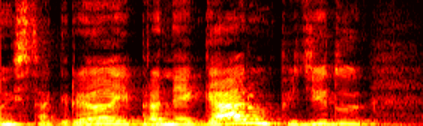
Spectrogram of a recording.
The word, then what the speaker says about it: Instagram: Então, no português a gente vai falar bem anasalado, Instagram, e em italiano Instagram.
